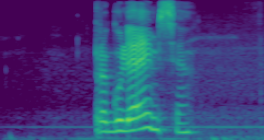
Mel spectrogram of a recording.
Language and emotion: Russian, neutral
